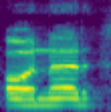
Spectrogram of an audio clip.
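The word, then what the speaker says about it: honour: है एच के बाद ओ होने पर एस साइलेंट रहता है यहां पर एच ओ एन ओ यू आर ओनर एच ओ एन ई एस ओनस तो यहां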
